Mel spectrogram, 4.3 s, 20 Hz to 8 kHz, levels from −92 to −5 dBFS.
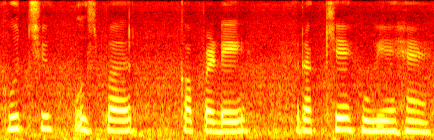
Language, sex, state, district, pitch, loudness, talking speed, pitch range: Hindi, female, Haryana, Jhajjar, 225 Hz, -15 LUFS, 95 wpm, 215-245 Hz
